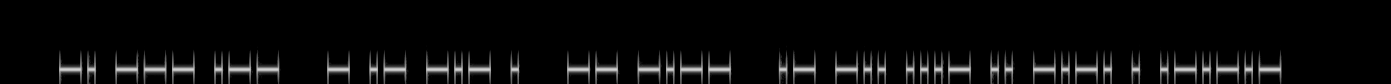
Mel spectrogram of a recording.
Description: Morse code, heard as a keyed tone, about 17 wpm, 700 Hz. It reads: NOW TAKE MY ADVICE.
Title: Sentences from Top 1100 Words 17wpm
